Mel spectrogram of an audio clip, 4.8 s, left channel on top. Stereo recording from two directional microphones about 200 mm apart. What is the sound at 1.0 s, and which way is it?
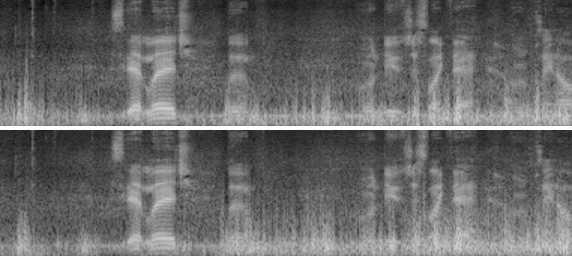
Speech, 15° left (ahead or behind).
